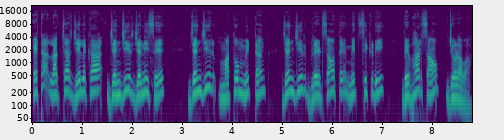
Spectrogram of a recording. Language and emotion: Santali, neutral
